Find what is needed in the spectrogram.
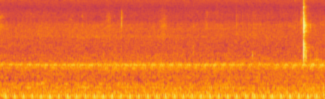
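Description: A steady low hum with a faint, thin, steady high whine over it, and one small click near the end.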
